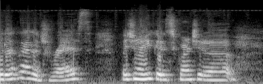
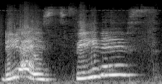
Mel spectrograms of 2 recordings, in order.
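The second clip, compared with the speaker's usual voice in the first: excited; 9 semitones higher, slower than usual. Real, not acted. Repeats it, showing off excitedly.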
